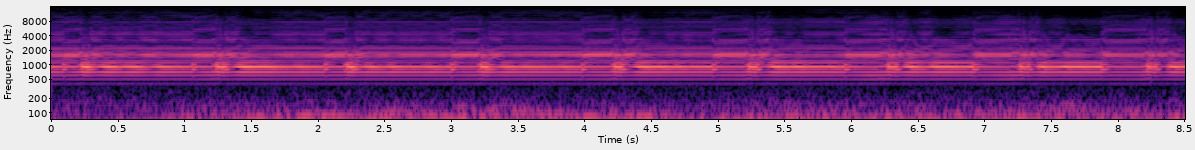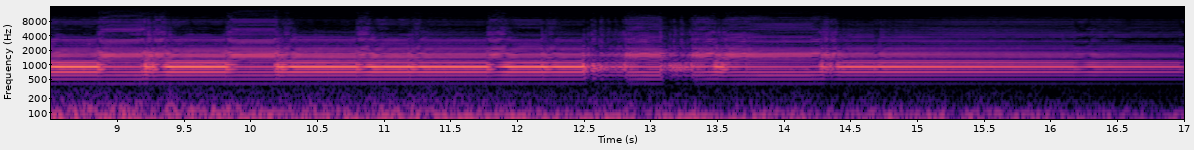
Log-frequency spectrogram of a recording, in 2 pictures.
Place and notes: Kaliningrad, Russia, underwater pump
hydrophone in the water in hope to hear some living creatures. all what I heard was some pump working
